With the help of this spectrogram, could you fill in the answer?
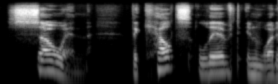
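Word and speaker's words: Samhain: The roots are actually in an ancient Celtic festival called Samwin. Samwin. That's spelled s a m h a i n but it's pronounced sen.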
